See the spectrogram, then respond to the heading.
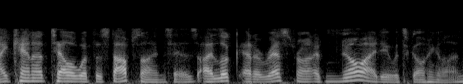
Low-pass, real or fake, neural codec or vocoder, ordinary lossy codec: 5.4 kHz; real; none; MP3, 32 kbps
